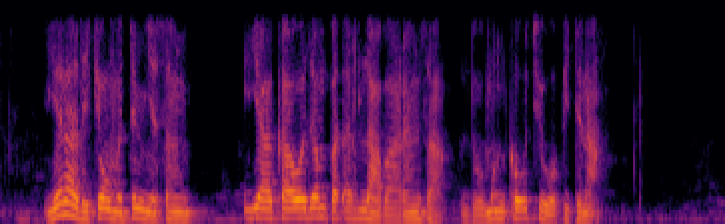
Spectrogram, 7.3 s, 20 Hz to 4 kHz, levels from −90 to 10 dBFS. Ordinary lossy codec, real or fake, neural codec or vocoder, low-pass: none; fake; codec, 16 kHz, 6 kbps, DAC; 3.6 kHz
